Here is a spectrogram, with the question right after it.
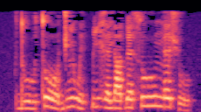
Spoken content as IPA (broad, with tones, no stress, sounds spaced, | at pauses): d uː˨ t oː˦˨ d͡ʒ ĩ˦ w ɪ˨ k͡p i˦ ɣ ɛ˦ j a˦ ɗ ɛ˦ s uː˦ ŋ ɛ˦ ʃ u˨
